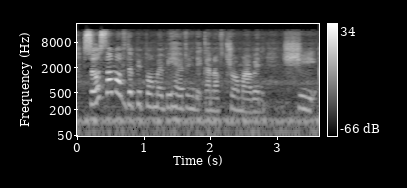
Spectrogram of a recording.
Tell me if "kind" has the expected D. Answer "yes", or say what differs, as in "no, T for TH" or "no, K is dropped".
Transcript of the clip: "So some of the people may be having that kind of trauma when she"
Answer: no, D is dropped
